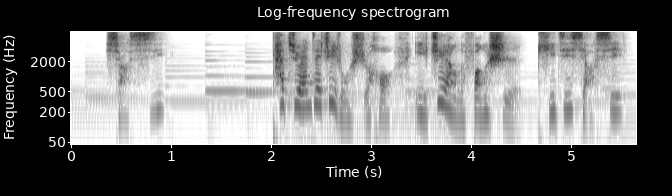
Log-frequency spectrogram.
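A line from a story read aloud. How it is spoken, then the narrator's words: Mischievous low voice. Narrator (Chinese): 他带着恶作剧的神情，压低声音说道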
